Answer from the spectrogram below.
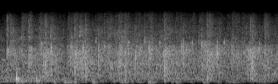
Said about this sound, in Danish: Det skal sgu lige have en hånd. Kom, vi klapper, Pelle.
